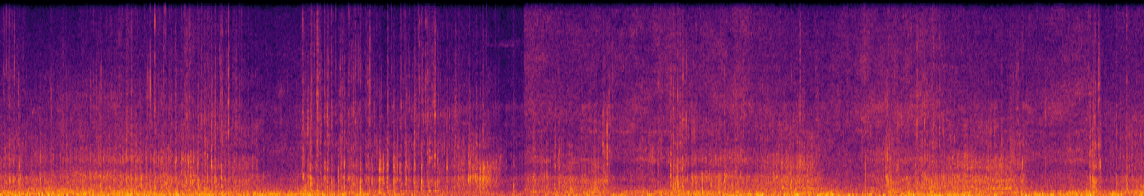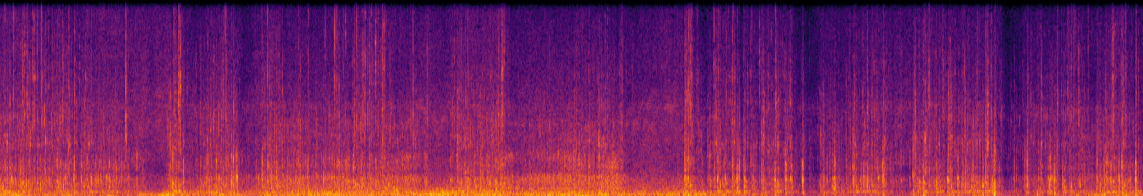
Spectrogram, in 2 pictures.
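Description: Downhill mountain bike ridden fast over a rough trail: continuous tyre noise with frequent clattering knocks from the bike over bumps, and wind buffeting the action-camera microphone.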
